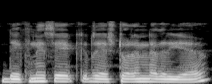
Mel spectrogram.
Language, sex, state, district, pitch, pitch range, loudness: Hindi, male, Chhattisgarh, Raipur, 130 Hz, 125-135 Hz, -11 LUFS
